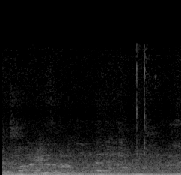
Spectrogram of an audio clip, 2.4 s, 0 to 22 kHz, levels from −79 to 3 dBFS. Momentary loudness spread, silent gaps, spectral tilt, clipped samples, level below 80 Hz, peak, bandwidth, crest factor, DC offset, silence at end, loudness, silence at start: 3 LU; none; -6.5 dB/octave; under 0.1%; -46 dBFS; -20 dBFS; 16.5 kHz; 14 dB; under 0.1%; 0 s; -36 LUFS; 0.05 s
